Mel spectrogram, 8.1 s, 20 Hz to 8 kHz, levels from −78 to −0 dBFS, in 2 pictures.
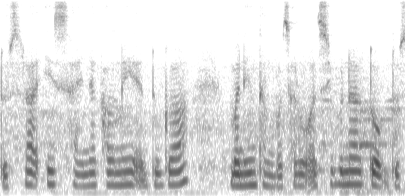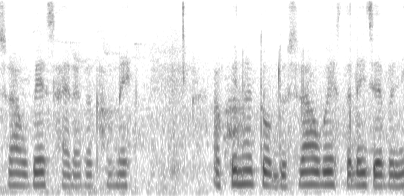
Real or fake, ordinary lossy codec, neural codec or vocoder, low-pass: real; none; none; none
